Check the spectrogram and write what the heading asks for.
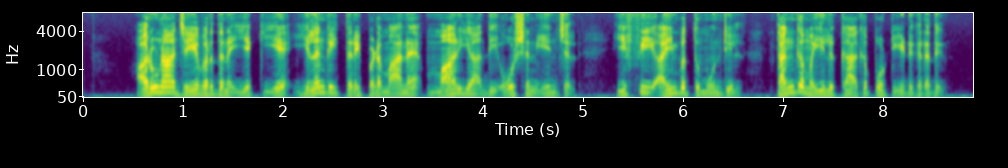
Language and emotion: Tamil, neutral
